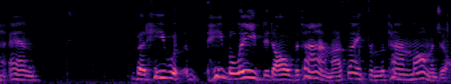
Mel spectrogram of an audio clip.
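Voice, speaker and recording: A woman with a Southern US accent speaks at a fairly slow pace with long, frequent pauses, using a medium pitch, a dark, mellow tone and lively intonation. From US South, rural mountain area. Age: 80s+. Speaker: oral history interviewee. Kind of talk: personal reminiscence interview. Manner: halting, many fillers.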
